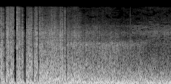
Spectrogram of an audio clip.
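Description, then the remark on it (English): A bomb detonates inside an RV at an AT&T building: a single loud, booming explosion bursts out, with a sharp crackling onset that gives way to a heavy, rumbling roar sustained through the rest of the moment, with no voices. “And just moments later, the bomb detonating.”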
